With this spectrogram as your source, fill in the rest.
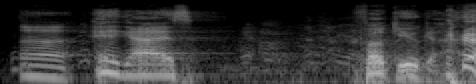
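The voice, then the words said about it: Beetlejuice character voice. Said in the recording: “I want to hear your best Beetlejuice voice now. ... You do the voice now.”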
